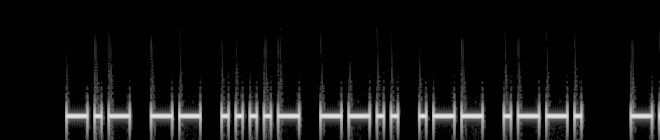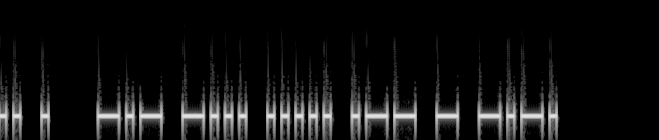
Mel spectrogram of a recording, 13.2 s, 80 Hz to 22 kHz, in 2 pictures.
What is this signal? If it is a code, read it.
Morse code, heard as a keyed tone, about 17 wpm, 700 Hz. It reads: KM4ZWP DE KB5WTC
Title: USA Callsign DE Callsign 17wpm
